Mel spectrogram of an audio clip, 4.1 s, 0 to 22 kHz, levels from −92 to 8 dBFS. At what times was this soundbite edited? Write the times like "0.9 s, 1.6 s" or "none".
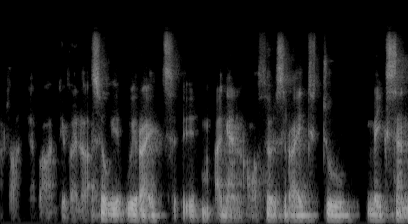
0.9 s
